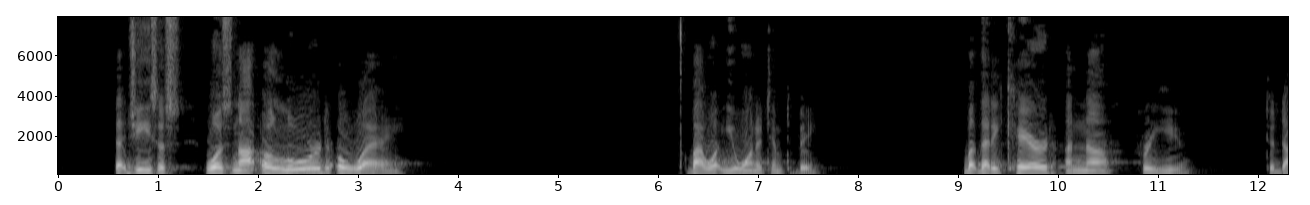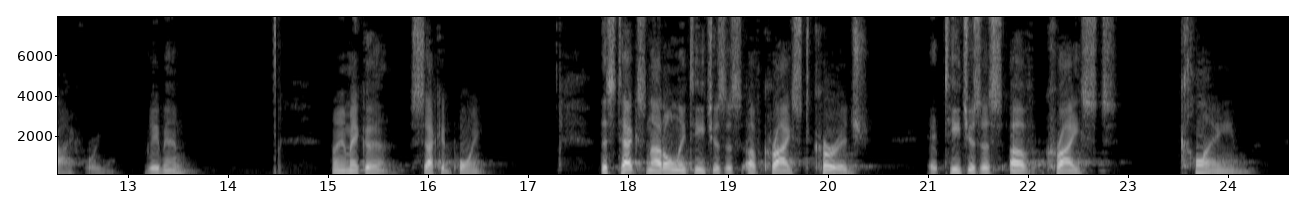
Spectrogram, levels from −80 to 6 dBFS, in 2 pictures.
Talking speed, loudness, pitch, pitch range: 110 wpm, -25 LUFS, 140 Hz, 130-150 Hz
